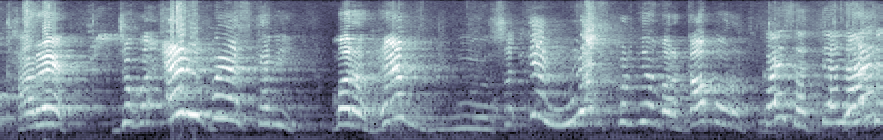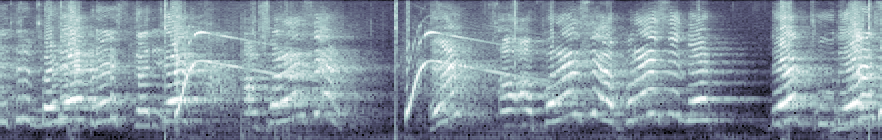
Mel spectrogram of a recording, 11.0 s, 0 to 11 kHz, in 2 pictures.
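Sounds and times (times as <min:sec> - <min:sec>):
people talking: 0:00.0 - 0:11.0
cartoon click: 0:08.0 - 0:08.2
swooping cartoon whistle: 0:08.0 - 0:08.8.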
